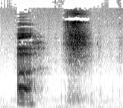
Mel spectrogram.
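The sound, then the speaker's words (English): A person cries: one short voiced sobbing gasp, then a breathy sniffling exhale a moment later, both faint and heard alone. “I hate when I cry like this, guys. I hate it.”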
